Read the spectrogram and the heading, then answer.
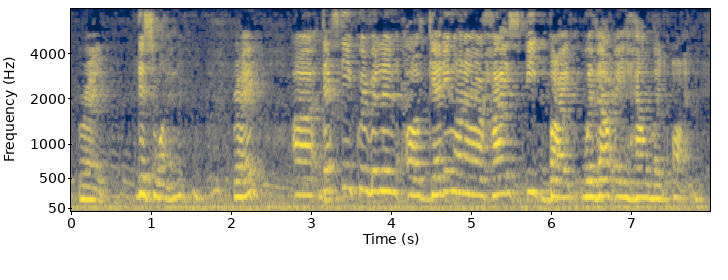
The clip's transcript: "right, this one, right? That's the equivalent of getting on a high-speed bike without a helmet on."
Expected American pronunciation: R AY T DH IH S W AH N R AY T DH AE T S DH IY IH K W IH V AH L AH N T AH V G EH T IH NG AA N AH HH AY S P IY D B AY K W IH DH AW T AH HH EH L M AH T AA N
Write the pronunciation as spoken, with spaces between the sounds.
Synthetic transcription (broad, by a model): R AY T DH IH S W AH N R AY T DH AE T S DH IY IH K W IH V AH L AH N T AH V G EH T IH NG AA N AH HH AY S P IY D B AY K W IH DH AW T AH HH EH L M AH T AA N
